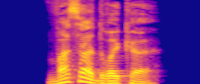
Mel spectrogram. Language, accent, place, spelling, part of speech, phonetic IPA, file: German, Germany, Berlin, Wasserdrücke, noun, [ˈvasɐˌdʁʏkə], De-Wasserdrücke.ogg
- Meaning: nominative/accusative/genitive plural of Wasserdruck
